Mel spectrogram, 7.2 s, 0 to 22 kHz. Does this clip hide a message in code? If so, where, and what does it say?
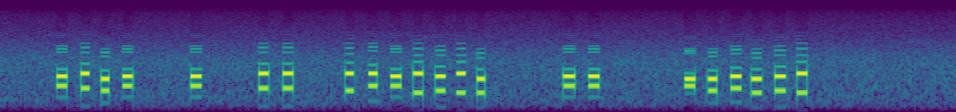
Yes: DTMF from 0.4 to 6.1 s, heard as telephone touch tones, dialled by hand, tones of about 80 ms. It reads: 0940 0 99 6#03531 00 *48153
